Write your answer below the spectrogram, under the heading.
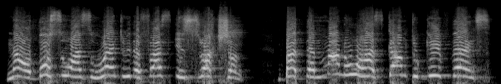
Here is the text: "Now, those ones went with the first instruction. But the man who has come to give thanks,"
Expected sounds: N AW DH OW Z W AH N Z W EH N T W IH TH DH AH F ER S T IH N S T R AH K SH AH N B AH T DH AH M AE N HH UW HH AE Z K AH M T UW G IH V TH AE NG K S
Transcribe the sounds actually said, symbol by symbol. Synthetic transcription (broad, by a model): N AW DH OW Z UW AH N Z W EH N T W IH DH AH F ER S T IH N S T R AH K SH AH N B AH T DH AH M AE N HH UW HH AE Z K AH M T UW G IH V TH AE NG K S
